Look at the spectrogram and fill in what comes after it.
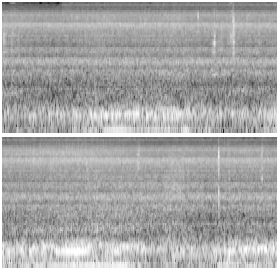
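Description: Vehicle engine idling, a steady low hum heard from inside a car's cabin. The hum swells for a second or two about five seconds in.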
